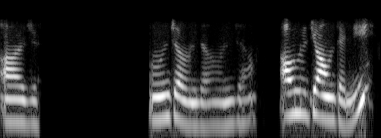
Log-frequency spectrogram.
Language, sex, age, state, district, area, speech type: Nepali, female, 18-30, West Bengal, Kalimpong, rural, conversation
